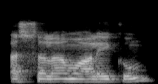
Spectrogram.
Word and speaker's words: আসসালামু আলাইকুম: নেওয়ার শুদ্ধ উচ্চারণটা একটু আরো একটা কোশ্চন শুদ্ধ উচ্চারণ আসসালামু আলাইকুম এটা হচ্ছে সালাম 10 আসসালামু আলাইকুম ওহমাতুল্লাহ 20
